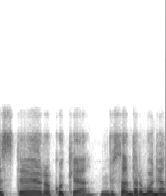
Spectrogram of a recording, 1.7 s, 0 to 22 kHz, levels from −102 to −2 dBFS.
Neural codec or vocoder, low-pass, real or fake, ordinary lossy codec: none; 7.2 kHz; real; Opus, 16 kbps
